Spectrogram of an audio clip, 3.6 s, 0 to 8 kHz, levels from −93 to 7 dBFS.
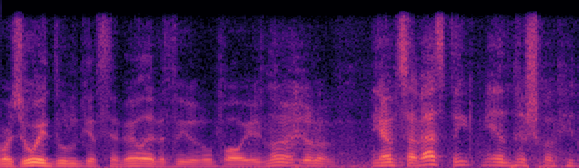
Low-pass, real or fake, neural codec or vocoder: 7.2 kHz; fake; codec, 16 kHz in and 24 kHz out, 0.6 kbps, FocalCodec, streaming, 2048 codes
